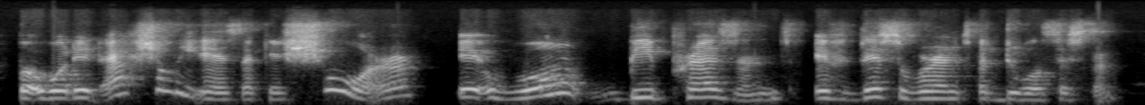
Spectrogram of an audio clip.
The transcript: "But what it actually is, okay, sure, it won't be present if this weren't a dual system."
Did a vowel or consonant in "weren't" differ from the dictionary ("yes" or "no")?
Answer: no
